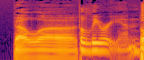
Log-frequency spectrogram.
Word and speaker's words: Beleriand: Beleriand.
